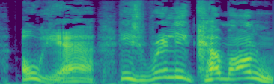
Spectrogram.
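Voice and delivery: proud voice, pitched very high. Speaking of how a giant has come on, proudly. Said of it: "said Hagrid proudly".

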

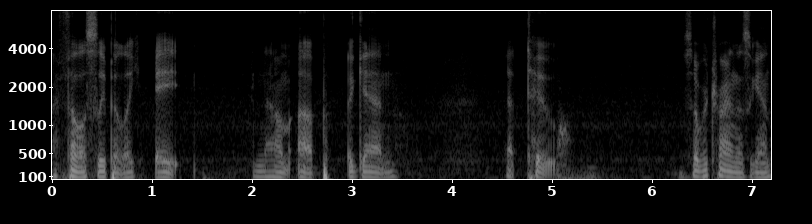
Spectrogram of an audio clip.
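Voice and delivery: hushed, quiet voice. Talking at almost 2 a.m. in a new apartment, speaking quietly. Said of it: "I have to be quiet right now because it's almost 2 a.m".

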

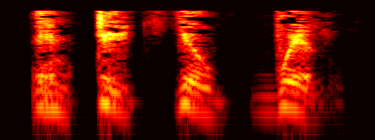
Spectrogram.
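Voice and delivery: pained speech through clenched, gritted teeth. A wounded officer answers Sturm; through teeth clenched in pain. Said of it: "the officer said through teeth, clenched in pain".

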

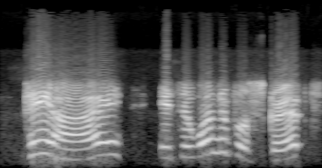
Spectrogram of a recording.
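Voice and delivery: put-on called out high-pitched in an Australian accent. Retelling what the director called out between takes: imitating Simon Windsor's Australian accent. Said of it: "Australian bloke".

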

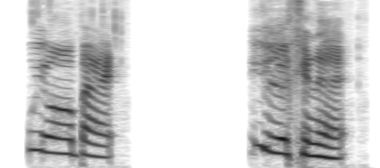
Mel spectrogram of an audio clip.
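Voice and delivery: put-on working-class accent. Describing how a character would talk, put-on lower-class accent. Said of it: "She'd have like a real sort of very lower class accent".

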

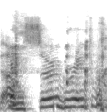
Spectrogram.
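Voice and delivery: grudging, forced, teeth clenched tight. Describing forced gratefulness, the speaker acts it out through gritted teeth. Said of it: "I'm sort of like gritting my teeth".

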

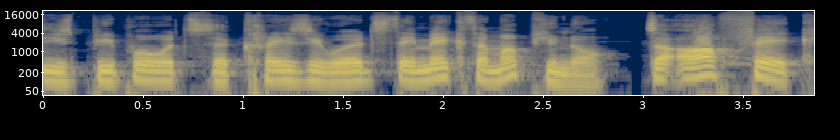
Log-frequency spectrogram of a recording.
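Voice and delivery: put-on German accent. Speaker joking with a co-host about country names, in a german accent. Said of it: "Why are you making a German accent?".

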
